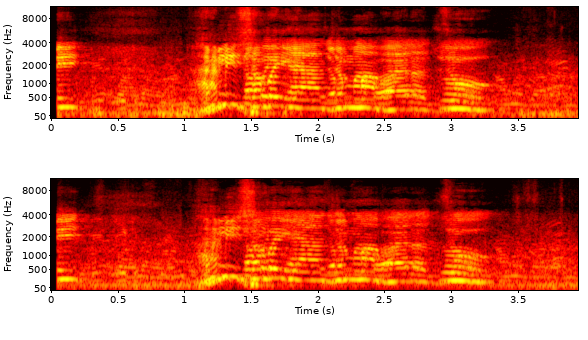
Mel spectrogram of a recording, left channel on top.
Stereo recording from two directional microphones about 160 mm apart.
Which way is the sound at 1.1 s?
25° left (ahead or behind).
